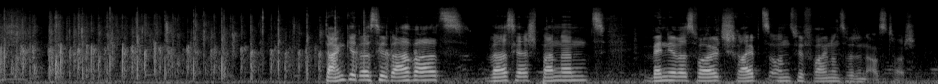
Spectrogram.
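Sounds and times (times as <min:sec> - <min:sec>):
audience applauding: 0:00.0 - 0:04.2
speech: 0:03.2 - 0:09.2.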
